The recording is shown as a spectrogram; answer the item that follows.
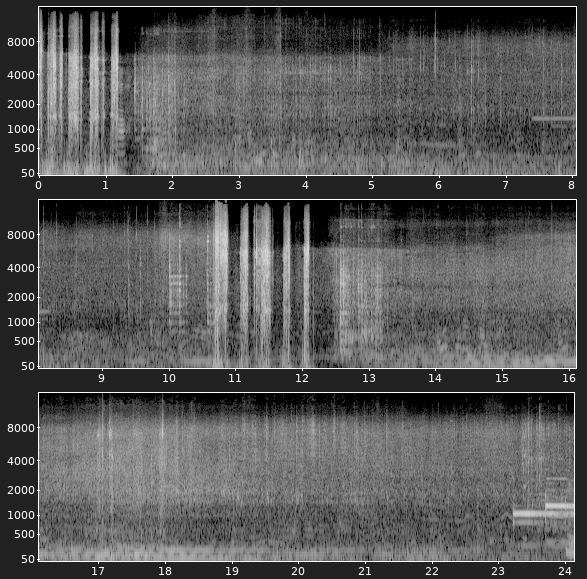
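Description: Handling noise of a helmet-mounted GoPro as its wet lens is wiped with a gloved hand: a quick run of knocks and rubs at the start and another about ten seconds in, with a steady low rumble between. A chime-like tune starts near the end.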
